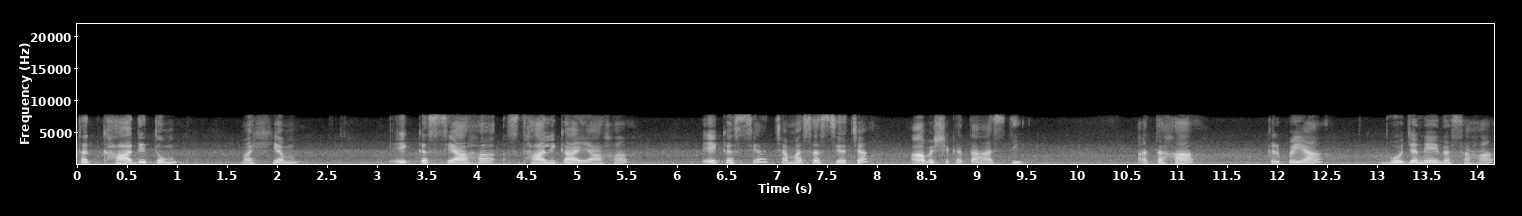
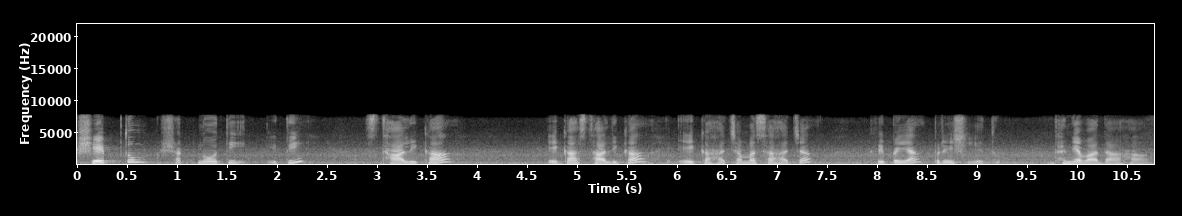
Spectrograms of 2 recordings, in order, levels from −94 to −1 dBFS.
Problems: constant background noise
